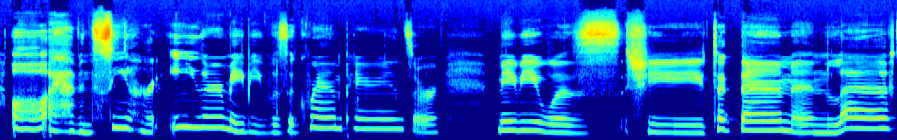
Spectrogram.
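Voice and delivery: slow, feigned concern, stretching out she. Retelling the killer's claims, imitating fake worry. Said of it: "supposedly all worried for her".

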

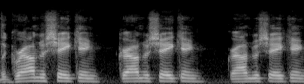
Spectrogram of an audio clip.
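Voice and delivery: high, alarmed, calling-out voice, repeated. Running back to warn the group in character: yelling in character. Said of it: "I run back and I yell".

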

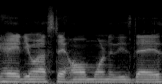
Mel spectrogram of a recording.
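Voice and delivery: normal talking voice

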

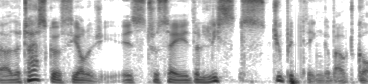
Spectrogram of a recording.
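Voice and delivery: slow, drawn-out, breathy hushed voice. Quoting a former Archbishop of Canterbury: Rowan Williams impression. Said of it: "I'll try and do my impression".

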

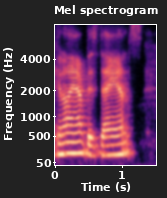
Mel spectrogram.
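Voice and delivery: terrible, bad, fake put-on Canadian accent. Retelling how a man asked a woman to dance on a first date, in a terrible Canadian accent. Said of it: "That's a terrible Canadian accent".

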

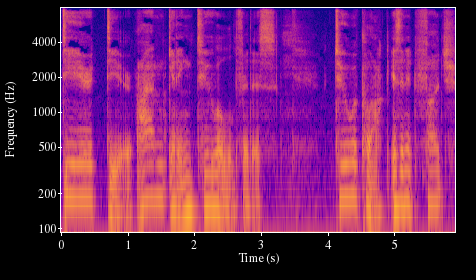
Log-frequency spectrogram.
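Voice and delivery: put-on weak, feeble, frail elderly wizard voice. A very old wizard squints toward Hagrid's cabin, in a feeble voice. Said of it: "said in a feeble voice".

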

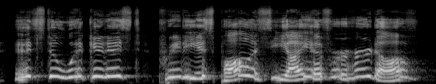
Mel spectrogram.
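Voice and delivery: put-on very high falsetto with chavvy accent, cried out. Reading a story aloud, voicing Smee's line in a Smee voice, chavvy falsetto. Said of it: "Pathetic [name] is described as. / [name], who was rather stupid, / he cried, / I'll do it again like American because they're good. / Like a bit of a chavvy falsetto".

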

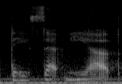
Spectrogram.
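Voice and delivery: very low, hushed whisper under the breath. Retelling what a woman whispered to her husband during a break, retelling a whisper. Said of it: "she's like whispering to her husband".

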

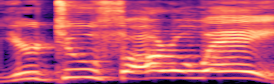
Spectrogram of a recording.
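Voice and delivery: mock shrill yell, very high and drawn out. Retelling a wedding speech interrupted by the DJ: imitating someone yelling. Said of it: "he yells".

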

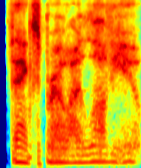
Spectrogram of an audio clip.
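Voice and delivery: soft, hushed half-whisper. In a tabletop game, a player's character half-whispers back to an ally, half-whispering. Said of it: "I whisper back".

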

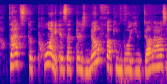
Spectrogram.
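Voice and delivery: put-on enraged, furious tirade. Retelling how she snapped at a guy's question, imitating someone furious. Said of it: "she got so fucking mad".

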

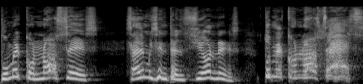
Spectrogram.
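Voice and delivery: put-on shrill, very high-pitched yelling. Retelling a bad fight, imitating own past yelling at God. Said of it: "yo le estaba gritando a Dios".

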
